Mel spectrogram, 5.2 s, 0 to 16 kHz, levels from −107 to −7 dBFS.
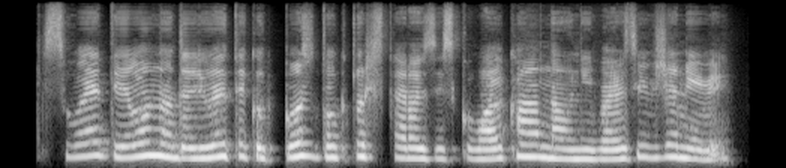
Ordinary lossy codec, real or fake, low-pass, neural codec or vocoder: none; fake; 14.4 kHz; codec, 32 kHz, 1.9 kbps, SNAC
